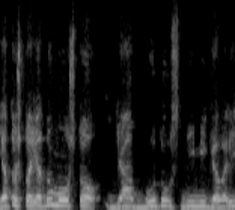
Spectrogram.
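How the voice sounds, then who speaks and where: A man with a Catalan accent speaks at a very slow pace in a dark, mellow, somewhat breathy tone with ordinary pitch variation. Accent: Catalan accent in Russian. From Catalonia, Spain. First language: Catalan (speaking Russian). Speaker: linguist, father of bilingual children. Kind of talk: interview conversation. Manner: halting, many fillers.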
